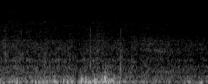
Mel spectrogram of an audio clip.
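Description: Wind buffeting the microphone in an uneven low rumble, with sea waves breaking faintly on a pebble shore behind it.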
